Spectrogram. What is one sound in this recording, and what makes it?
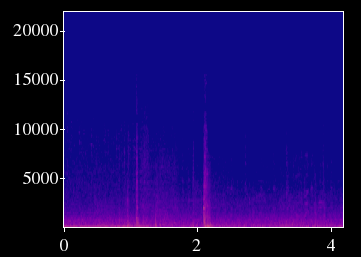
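A car door shuts.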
